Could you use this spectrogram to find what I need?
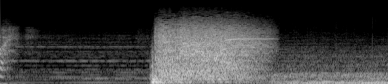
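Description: A woman cries out in alarm.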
